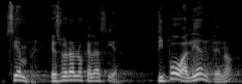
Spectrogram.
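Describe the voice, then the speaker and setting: Male pastor, fairly high, mellow voice, church reverb; animated expository preaching with rhetorical questions. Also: fast. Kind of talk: expository sermon.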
